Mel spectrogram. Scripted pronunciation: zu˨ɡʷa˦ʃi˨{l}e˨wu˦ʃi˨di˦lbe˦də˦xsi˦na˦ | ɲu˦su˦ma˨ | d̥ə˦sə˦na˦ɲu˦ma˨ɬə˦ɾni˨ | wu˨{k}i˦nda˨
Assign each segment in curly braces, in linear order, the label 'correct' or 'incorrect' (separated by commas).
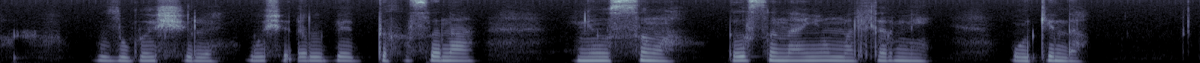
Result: incorrect, correct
